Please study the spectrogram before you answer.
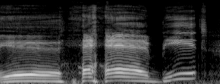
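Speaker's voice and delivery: a hint of a mocking woman's greeting; lightly voiced woman, laughing through it. Streamer imitating a woman greeting a friend, mocking.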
